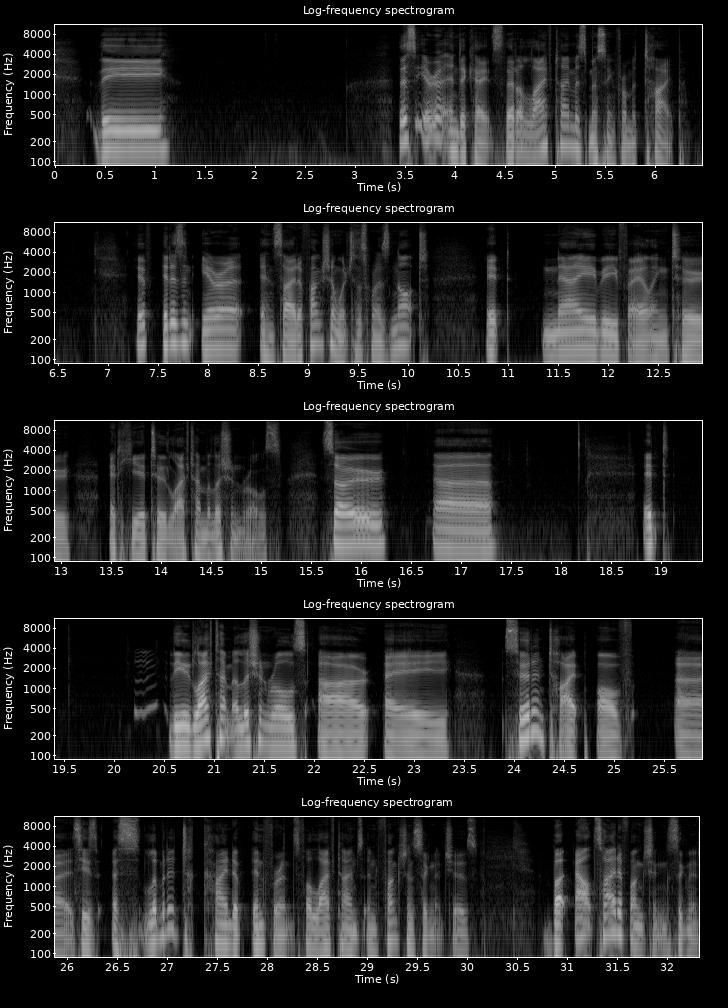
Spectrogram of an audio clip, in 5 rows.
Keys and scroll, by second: 16.1 Down, 16.4 Down, 16.6 Down, 17.0 Down, 17.2 Down, 17.6 Down, 18.1 Down, 18.3 Down, 18.4 Down, 18.6 Down, 20.1 Down, 20.3 Down, 20.6 Down.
